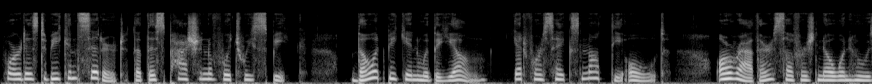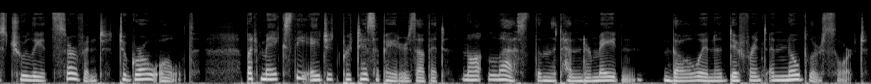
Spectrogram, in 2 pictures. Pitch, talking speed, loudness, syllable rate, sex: 205 Hz, 195 wpm, -18 LUFS, 5.2 syllables/s, female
